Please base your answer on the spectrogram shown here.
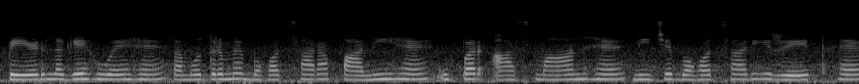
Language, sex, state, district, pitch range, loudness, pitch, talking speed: Hindi, female, Goa, North and South Goa, 220-240 Hz, -30 LUFS, 230 Hz, 125 wpm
